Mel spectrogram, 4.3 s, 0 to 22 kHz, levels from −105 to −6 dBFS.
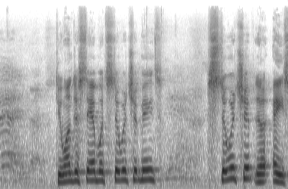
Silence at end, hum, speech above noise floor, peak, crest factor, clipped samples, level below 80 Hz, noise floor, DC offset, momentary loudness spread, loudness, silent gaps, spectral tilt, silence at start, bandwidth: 0 s; none; 24 dB; -14 dBFS; 18 dB; under 0.1%; -68 dBFS; -53 dBFS; under 0.1%; 19 LU; -30 LUFS; none; -5 dB/octave; 0 s; 17.5 kHz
